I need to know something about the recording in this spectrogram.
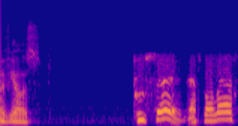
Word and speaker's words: Pussy: How do I pronounce this name of yours? Pussy, that's my last name. Pussy.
